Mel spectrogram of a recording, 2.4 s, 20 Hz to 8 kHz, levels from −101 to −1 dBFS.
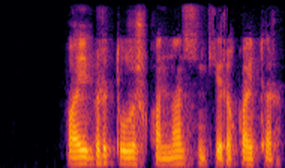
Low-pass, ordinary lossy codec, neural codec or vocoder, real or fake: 7.2 kHz; AAC, 32 kbps; none; real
